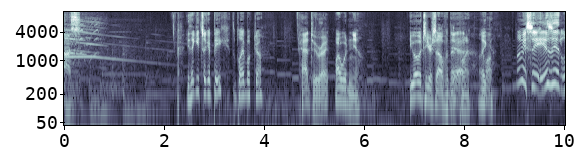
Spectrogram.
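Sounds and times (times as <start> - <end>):
police siren wailing: 0.0 - 4.4
low rumbling engine throb: 0.0 - 4.9
speech: 2.4 - 4.1, 4.7 - 6.0, 6.9 - 10.0.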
